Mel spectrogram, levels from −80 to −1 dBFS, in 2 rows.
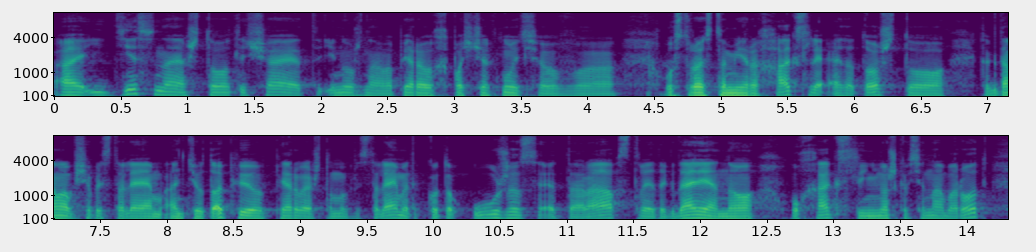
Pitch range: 95-115 Hz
